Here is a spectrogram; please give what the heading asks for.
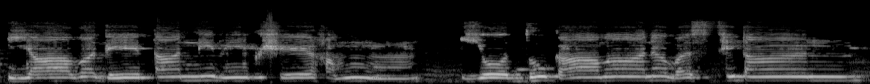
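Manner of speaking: "यावदेतान्निरीक्षे हम" very slow, final m held; careful Sanskrit recitation. Shown as a demonstration. Teacher reviews the big words, slow syllable-by-syllable demonstration. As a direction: sound out "योद्धु कामान वस्थितान" slowly, long vowels stretched. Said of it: "फिर से देखिए".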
